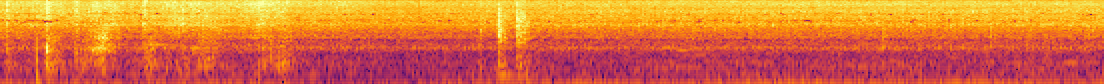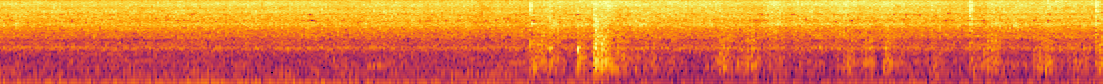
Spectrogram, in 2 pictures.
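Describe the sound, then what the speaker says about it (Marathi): Masala for kaju chicken fries on a gas stove, a steady moderate sizzle with occasional stirring scrapes and clinks near the start and again later, no voices. "हाच गॅसवर हे सगळं मी फ्राय करून घेते।"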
